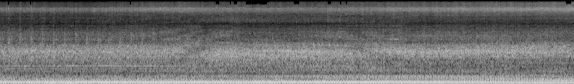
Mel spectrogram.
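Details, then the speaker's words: 2008 Renault Logan 1 at cold idle: dry rustling chatter, unclear whether knock or rustle, over low engine hum, absent at start, appearing about 1:25 after starting and audible in the cabin; source undetermined, owner unsure if normal. "Сейчас посмотрим, на какой секунде прекратится это шелестение. Его даже в салоне слышат. То ли стук, то ли шелест, не поймёшь."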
